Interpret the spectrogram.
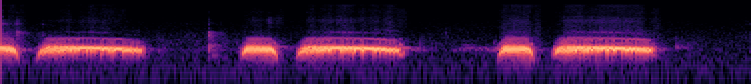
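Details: Spotted dove used as a decoy to lure wild birds, cooing in the 'thúc gù' style: three paired phrases of a brief low note then a drawn-out, throaty coo, evenly spaced.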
